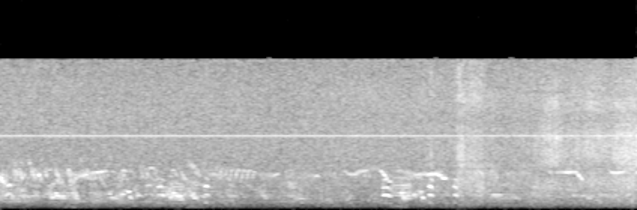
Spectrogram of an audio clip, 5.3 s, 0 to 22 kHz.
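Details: Common cranes at 52.199378, 19.789440 in Poland calling together in a dense, continuous chorus of overlapping rolling, trumpeting notes, many birds at once with no single voice standing out.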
